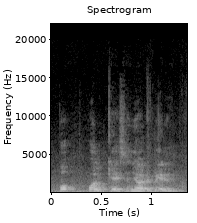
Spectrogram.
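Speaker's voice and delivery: usual speaking voice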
